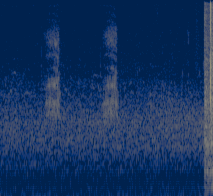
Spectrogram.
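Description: Two short, faint bird calls about a second apart, over near-silent outdoor background.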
